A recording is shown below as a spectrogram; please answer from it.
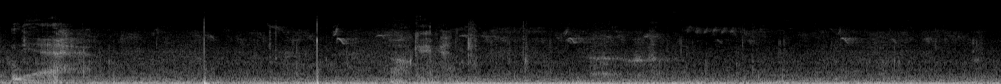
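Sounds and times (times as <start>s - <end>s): city street rumble: 0.0s - 10.0s.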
